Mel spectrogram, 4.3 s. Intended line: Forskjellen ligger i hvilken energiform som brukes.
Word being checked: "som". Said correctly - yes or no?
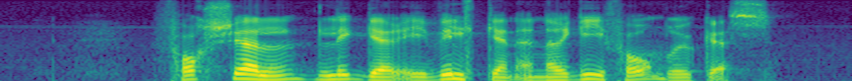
no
